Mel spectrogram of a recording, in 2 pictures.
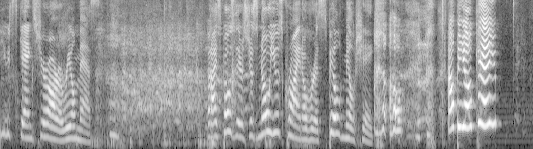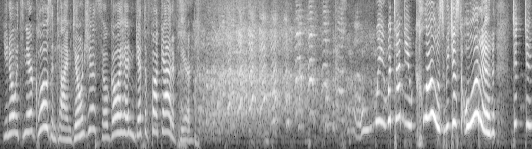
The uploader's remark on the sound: This is the full live recording of "Grease-Live at the Comedy Cellar". Taped in front of a live audience at the Village Underground in the West Village.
